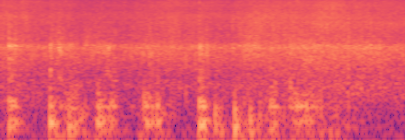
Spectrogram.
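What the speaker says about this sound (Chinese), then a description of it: "鸭白菜放进去，把它炒香" Cabbage stir-fried in an iron wok with Sichuan peppercorns, chopped chili, ginger and scallion: a continuous loud sizzle under repeated scraping strokes of a spatula against the pan, with no speech.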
